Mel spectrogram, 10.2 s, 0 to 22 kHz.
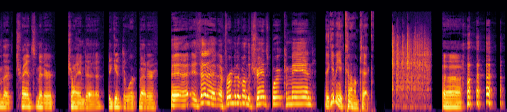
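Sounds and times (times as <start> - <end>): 
speech: 0.0 - 7.5, 8.8 - 10.1
dice rattling and tumbling across a hard surface: 7.8 - 8.7
laughter: 8.9 - 10.1.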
